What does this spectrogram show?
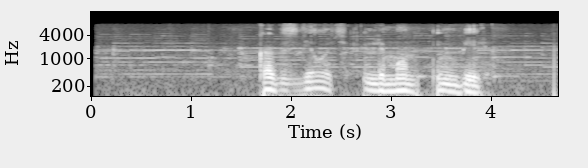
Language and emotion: Russian, neutral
